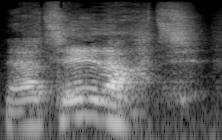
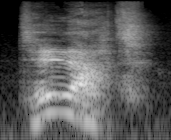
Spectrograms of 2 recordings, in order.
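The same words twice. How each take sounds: First: Menacing slow-motion line; slow drawn-out threat. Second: Said in the usual way. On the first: Acted. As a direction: drag out each word slowly. Third, slower blow.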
